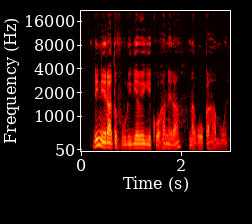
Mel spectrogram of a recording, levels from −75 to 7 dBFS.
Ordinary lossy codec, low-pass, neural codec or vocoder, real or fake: none; none; vocoder, 44.1 kHz, 128 mel bands every 256 samples, BigVGAN v2; fake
